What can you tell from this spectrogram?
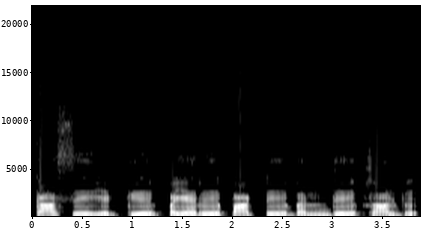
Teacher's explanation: ஒரு மாத்திரை அந்த அளவில் இருந்து அரை மாத்திரையா ஒலிக்குது இல்லையா, இதுதான் குற்றிய லுகரம்.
